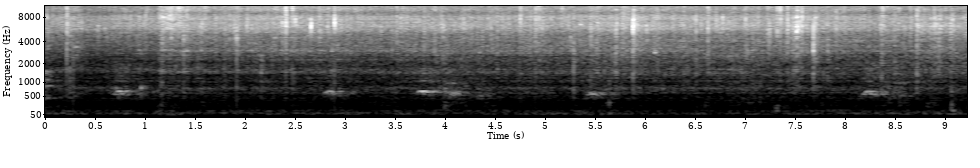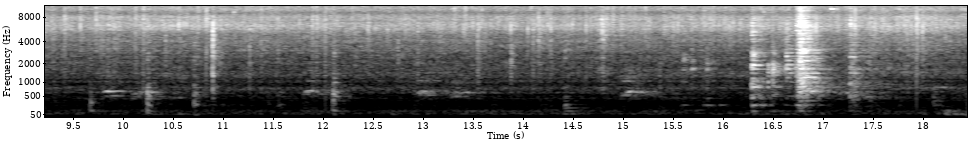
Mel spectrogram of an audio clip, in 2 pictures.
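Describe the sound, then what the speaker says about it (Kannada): Bitter gourd and onions fry in oil in a pan, giving a steady close sizzle with soft, regular stirring taps and a brief louder scrape near the end. No one speaks. "ಎಣ್ಣೆಯಲ್ಲಿ ಚೆನ್ನಾಗಿ ಬೆಂದಿದೆ ಆನಿಯನ್ನು. ಇವಾಗ ನಾವು ಹಾಗಲಕಾಯಿ ಹಾಕೋಣ."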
